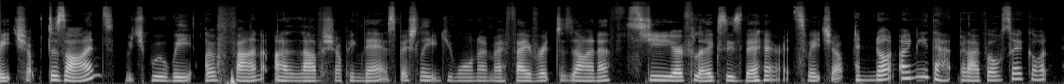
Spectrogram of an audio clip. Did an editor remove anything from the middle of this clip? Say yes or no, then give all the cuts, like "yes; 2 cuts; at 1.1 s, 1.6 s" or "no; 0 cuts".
yes; 1 cut; at 2.0 s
